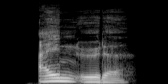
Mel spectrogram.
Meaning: deserted, remote, isolated land; wasteland
- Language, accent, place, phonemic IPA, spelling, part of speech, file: German, Germany, Berlin, /ˈaɪ̯nˌ(ʔ)øːdə/, Einöde, noun, De-Einöde.ogg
